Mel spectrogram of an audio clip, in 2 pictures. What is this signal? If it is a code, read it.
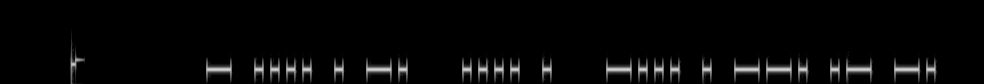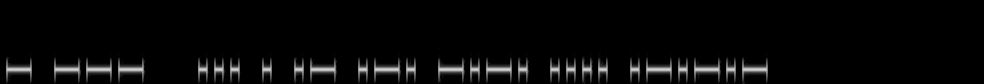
Morse code, heard as a keyed tone, about 15 wpm, 700 Hz. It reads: THEN HE BEGAN TO SEARCH.
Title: Sentences from Top 1000 Words - Review Part 5 - 15wpm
